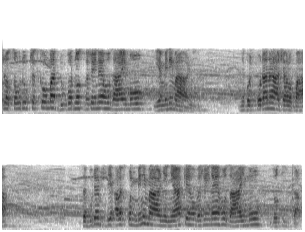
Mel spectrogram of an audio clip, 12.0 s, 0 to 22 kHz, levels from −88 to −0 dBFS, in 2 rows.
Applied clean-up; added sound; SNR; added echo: none; Crowd / Cheering; 14 dB; reverberation time 0.2 s.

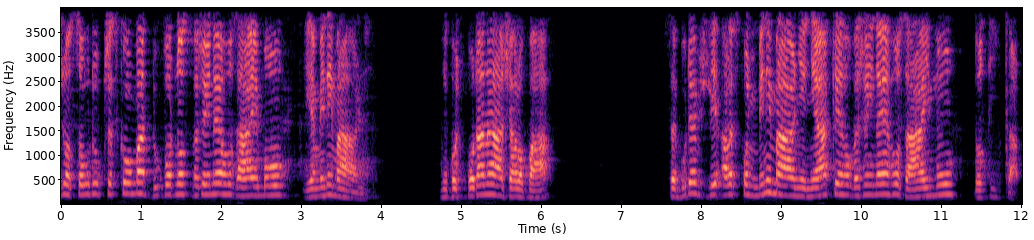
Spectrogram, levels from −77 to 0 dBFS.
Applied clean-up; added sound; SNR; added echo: neural mask model DeepFilterNet 3.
